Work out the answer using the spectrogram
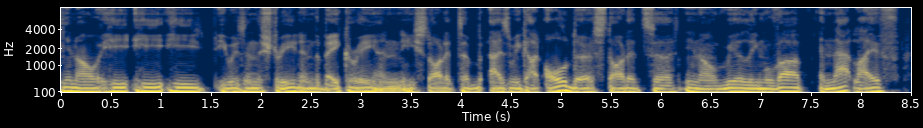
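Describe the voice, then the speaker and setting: Man in his 40s, New York accent, streetwise storyteller, deep dark voice, dry sound. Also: normal speed, gravelly, few pauses, breathy edge, no room sound. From New York City. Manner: streetwise, animated, says "bro" and "you know". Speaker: guest. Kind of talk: casual storytelling interview.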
